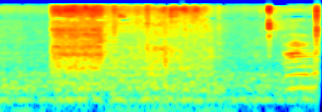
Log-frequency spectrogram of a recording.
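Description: HP all-in-one inkjet printer printing a page: its paper feed and print-head mechanism start running about half a second in, a dense mechanical whirr as the sheet is drawn through and comes out.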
